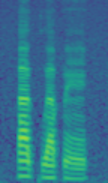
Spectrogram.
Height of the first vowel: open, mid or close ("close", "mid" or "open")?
open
